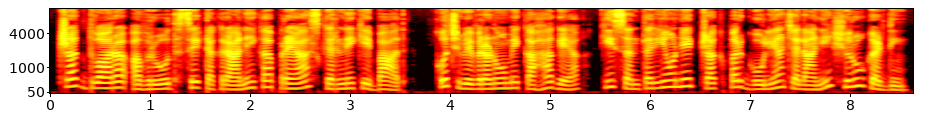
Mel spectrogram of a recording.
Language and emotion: Hindi, neutral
